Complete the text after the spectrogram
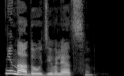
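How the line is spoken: Dry, curt. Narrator (Russian): сухо говорит она

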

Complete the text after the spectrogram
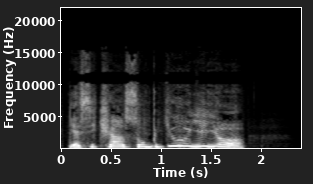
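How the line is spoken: Screaming. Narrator (Russian): соло-гитарист завопил

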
